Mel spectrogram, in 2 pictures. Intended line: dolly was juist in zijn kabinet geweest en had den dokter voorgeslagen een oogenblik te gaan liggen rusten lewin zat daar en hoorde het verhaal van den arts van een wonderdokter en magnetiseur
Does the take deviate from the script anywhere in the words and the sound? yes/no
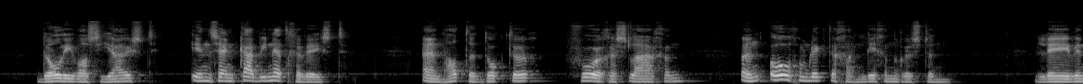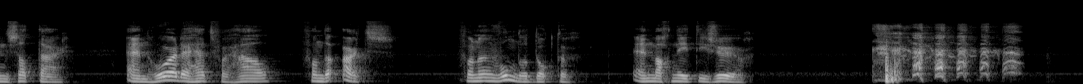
yes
